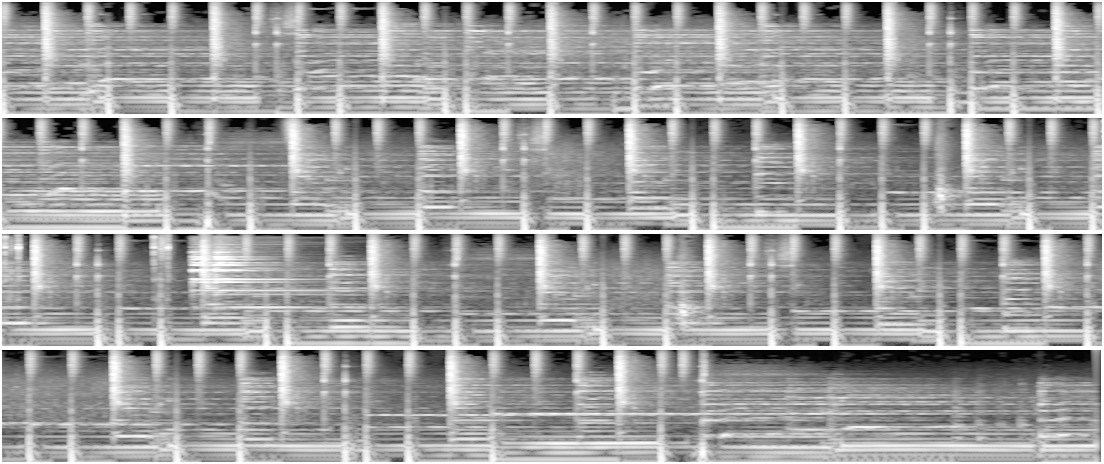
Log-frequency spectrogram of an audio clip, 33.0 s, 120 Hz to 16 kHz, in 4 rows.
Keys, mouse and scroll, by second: 3.8 click, 6.0 click, 9.3-9.8 scroll up 1, 9.8 click, 10.0 scroll up 1, 10.7-11.7 drag.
